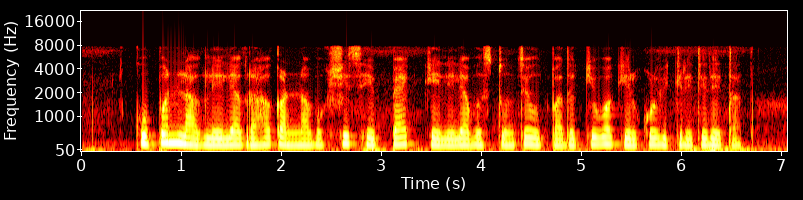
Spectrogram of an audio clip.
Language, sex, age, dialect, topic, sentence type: Marathi, female, 31-35, Northern Konkan, banking, statement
